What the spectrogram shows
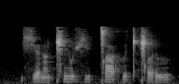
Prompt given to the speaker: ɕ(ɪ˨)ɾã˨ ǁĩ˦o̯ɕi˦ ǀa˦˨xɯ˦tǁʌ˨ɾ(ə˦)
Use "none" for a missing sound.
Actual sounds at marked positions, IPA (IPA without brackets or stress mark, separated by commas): ɛ˨, ɯ˦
